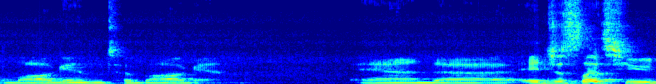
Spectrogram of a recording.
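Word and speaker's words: LoginToboggan: There's also a pretty common module called login toboggan. Like toboggan, like a sled. It rhymes with login. So the module is called login toboggan.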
